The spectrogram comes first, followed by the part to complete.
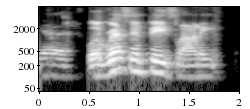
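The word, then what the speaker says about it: Loni: Well, rest in peace, Lonnie. I called her Loney earlier. Loney. That's worse than what I said. I don't believe so. A mispronunciation. Well, I just didn't know her name. Loney. Loney baloney.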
